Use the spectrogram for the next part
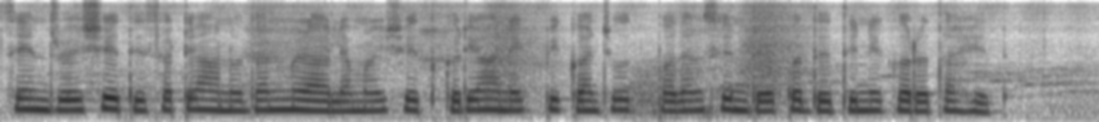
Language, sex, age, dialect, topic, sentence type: Marathi, female, 31-35, Standard Marathi, agriculture, statement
